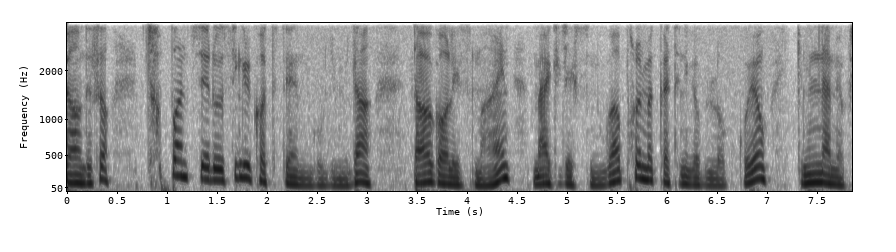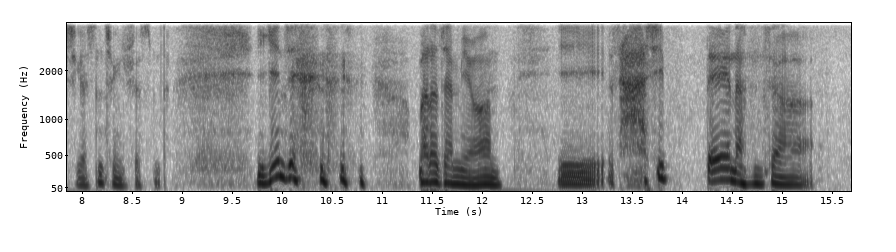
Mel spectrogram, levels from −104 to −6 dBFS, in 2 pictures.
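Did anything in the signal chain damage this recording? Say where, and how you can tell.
Yes, in call processing. At 7.2–7.3 s, 14.0–14.24 s and from 15.46 s to the end, comfort noise replaces the background. On a spectrogram the room's grainy texture becomes a smooth, even band, about 2 to 4 dB lower. The likely cause is discontinuous transmission, with the receiver synthesising shaped noise in the pauses.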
